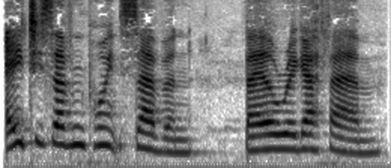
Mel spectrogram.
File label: female, no bed; bfm RSL 1994; jingles; 87.7 bailrigg fm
